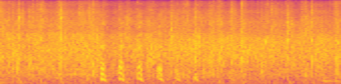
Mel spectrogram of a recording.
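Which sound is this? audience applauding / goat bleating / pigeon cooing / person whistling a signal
audience applauding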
